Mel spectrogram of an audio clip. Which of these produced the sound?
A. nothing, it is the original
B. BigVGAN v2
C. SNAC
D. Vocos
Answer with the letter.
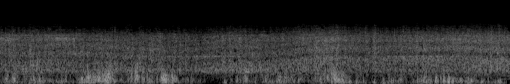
A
